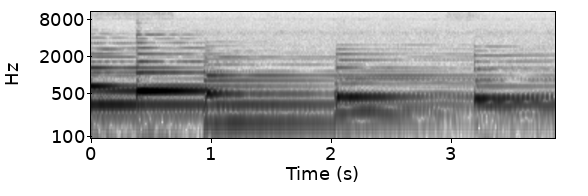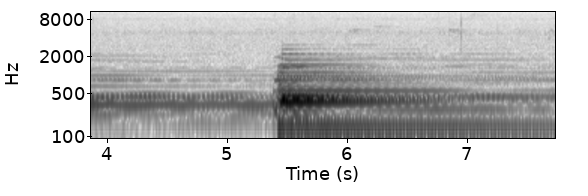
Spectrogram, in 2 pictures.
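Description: Background piano music: slow, soft notes and chords that each ring and fade away, with a fuller chord about five seconds in.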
